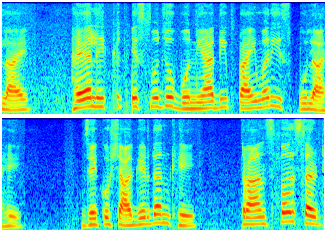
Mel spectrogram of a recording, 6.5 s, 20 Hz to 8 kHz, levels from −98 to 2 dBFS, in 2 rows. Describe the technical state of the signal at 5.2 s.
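At 5.2 s the room's background gives way to a flat, featureless hiss from 4.97 to 5.63 s: comfort noise in place of the background. The sender likely stopped transmitting during a detected pause, leaving the receiver to synthesise roughly matched noise.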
